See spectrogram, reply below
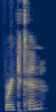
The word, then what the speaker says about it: Bridgeton: She lived in Bridgeton, which is sometimes pronounced Brigton.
